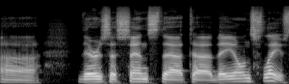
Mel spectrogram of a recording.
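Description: Over a quiet background with a dry sound and no echo, a man with a normal speaking voice talks at a moderate pace with fairly even intonation. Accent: Canadian. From Canadian prairies. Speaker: professor and minister; professor, minister. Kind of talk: conversational lecture. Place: studio.

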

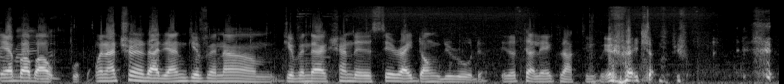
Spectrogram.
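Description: A man with a Trinidadian accent and fairly high pitch, moderate pace and fairly even intonation, in a dry, echo-free sound with light background noise. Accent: Caribbean island accent, Trinidadian. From Trinidad, East Indian heritage. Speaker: co-op game player on voice chat. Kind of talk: casual gaming commentary. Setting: online voice chat. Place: home room.

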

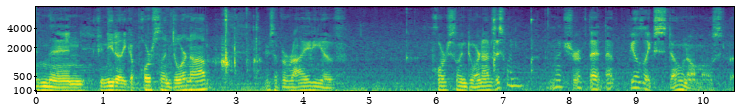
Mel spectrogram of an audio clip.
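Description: A man with a very deep, low voice talks at a moderate pace with ordinary pitch variation. Long, frequent pauses break his speech, and noticeable background noise is present. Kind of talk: casual vlog chat. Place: shop. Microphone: phone near.

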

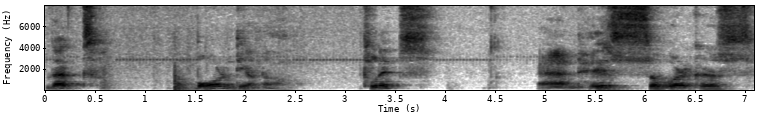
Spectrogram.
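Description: Audible room echo and light background noise surround a man as he talks. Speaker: storyteller, interviewee. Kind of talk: interview answer, anecdote telling. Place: home room.

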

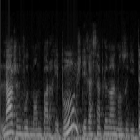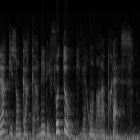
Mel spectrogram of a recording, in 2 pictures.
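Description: A woman speaks at a very fast pace, with hardly any pauses. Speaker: radio host. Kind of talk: radio interview questions. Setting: radio studio.

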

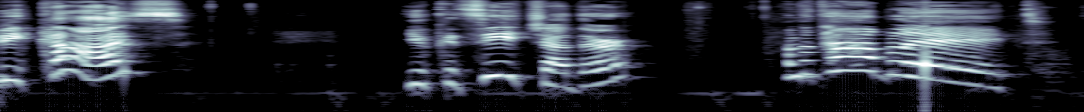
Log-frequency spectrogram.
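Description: A woman speaks at a very slow pace in a raised, projected voice. Her pitch swings very widely. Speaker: comedian acting out a skit. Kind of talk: comic monologue with impressions. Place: home room. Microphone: phone near.

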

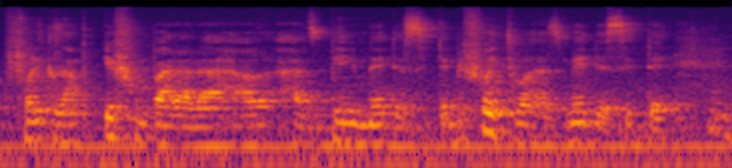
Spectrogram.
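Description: A man speaks at a moderate pace amid noticeable background noise, with audible room echo. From Uganda. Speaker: real estate consultant. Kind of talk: interview. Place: studio.

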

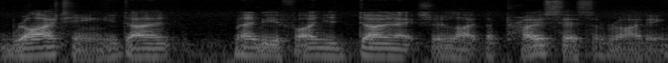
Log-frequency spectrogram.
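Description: Moderate pace from a man with an Australian accent. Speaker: crime novelist. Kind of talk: casual interview. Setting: remote call.

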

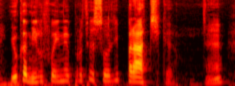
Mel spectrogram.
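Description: Lively intonation colors a man's speech at a moderate pace. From Brazil. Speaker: podiatry teacher. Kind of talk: interview. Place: studio. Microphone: studio mic.

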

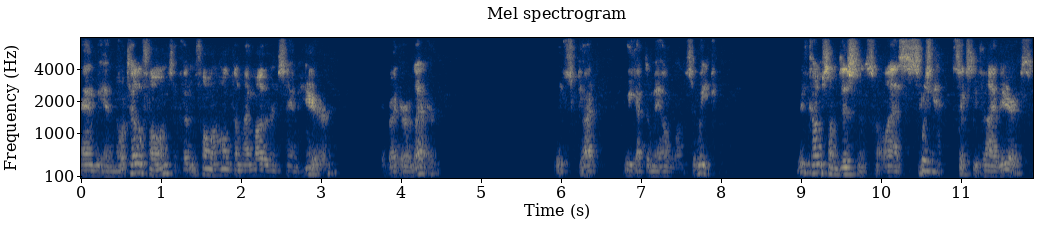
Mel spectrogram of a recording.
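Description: Moving at a moderate pace, a man speaks in a somewhat breathy voice with very wide pitch swings and long, frequent pauses. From Newfoundland, Canada. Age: 80s+. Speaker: retired family physician and author. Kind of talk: interview answer. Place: home room.

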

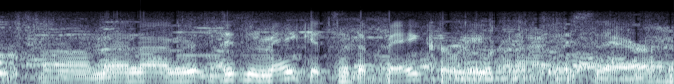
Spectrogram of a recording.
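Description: A man talks at a moderate pace as music plays in the background. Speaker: potter vlogger at dinner. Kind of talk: casual vlog chat. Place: cafe. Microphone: phone near.

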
